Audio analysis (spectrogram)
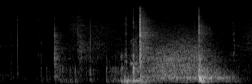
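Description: Hidden compartment in a piece of furniture being unlocked and opened, a few light clicks followed by a wooden sliding scrape and a thump as the panel moves, close by, with no talking.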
